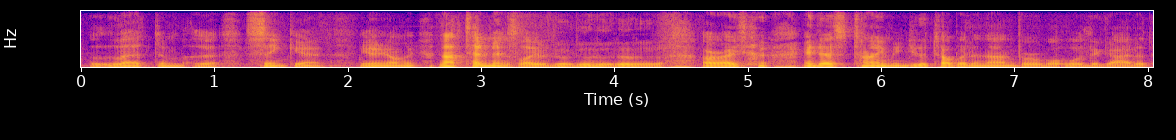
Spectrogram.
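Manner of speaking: normal talking voice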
